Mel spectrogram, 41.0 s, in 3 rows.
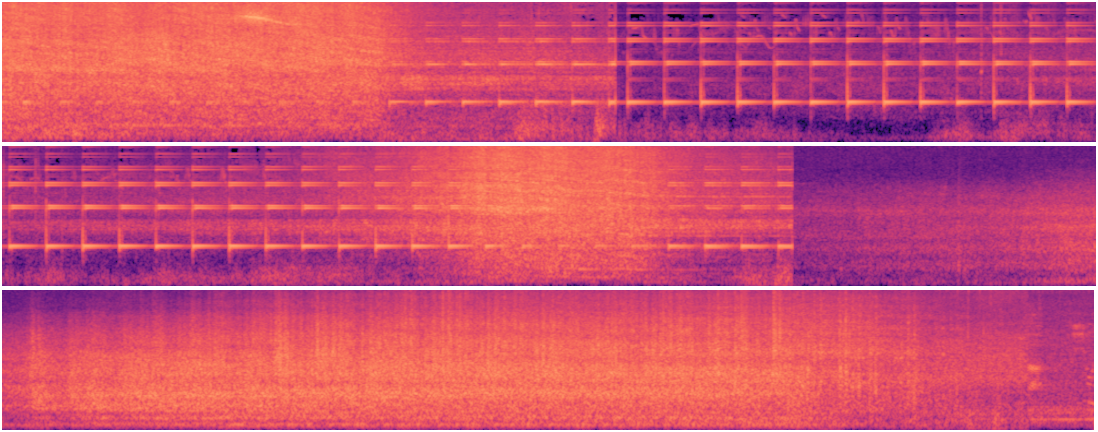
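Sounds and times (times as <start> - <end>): train passing with rumble: 0.0 - 41.0
wheels clicking over rail joints: 31.0 - 40.2.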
